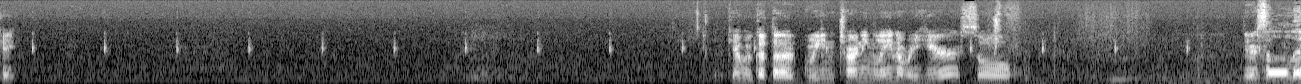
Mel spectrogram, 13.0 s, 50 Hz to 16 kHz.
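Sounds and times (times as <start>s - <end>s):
low cabin hum: 0.0s - 13.0s
turn signal ticking: 0.0s - 13.0s.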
